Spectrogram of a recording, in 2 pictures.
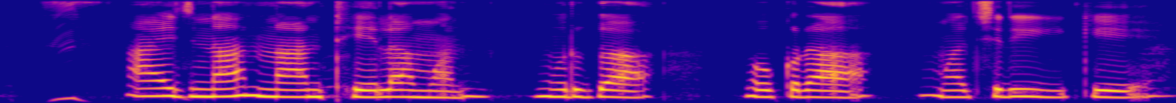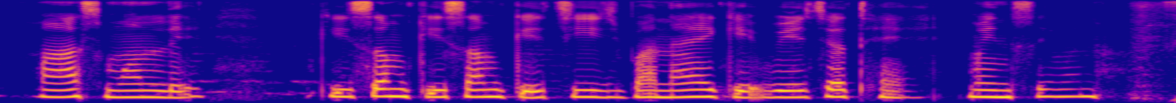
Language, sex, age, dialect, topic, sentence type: Chhattisgarhi, female, 31-35, Northern/Bhandar, agriculture, statement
